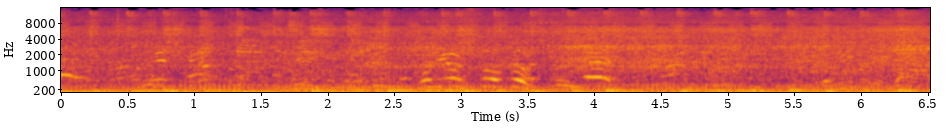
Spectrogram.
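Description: Two dirt-bike engines running at low revs, barely above idle, as the bikes crawl along in a slow-riding contest, under loud crowd chatter.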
